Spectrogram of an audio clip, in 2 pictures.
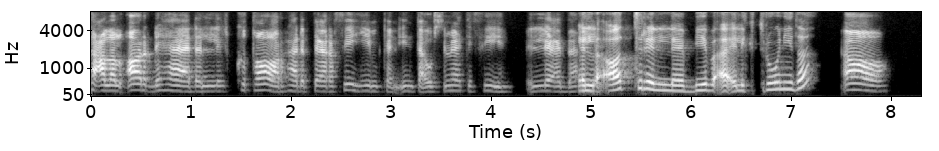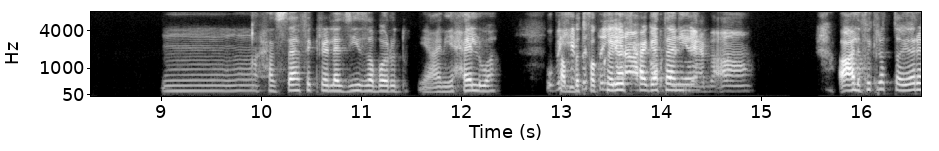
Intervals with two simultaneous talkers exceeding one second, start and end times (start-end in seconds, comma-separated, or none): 12.9-14.4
